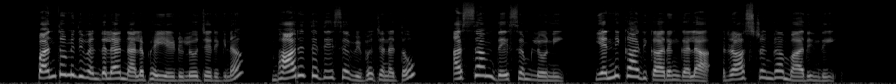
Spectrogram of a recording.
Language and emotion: Telugu, neutral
